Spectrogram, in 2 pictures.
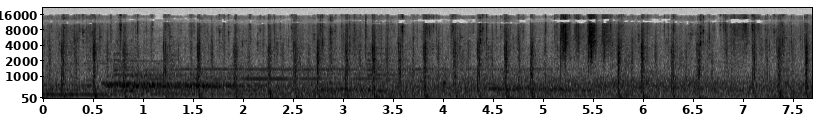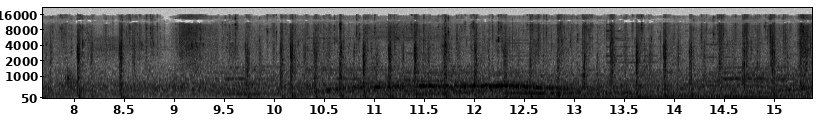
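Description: Quick footsteps run over stone.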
